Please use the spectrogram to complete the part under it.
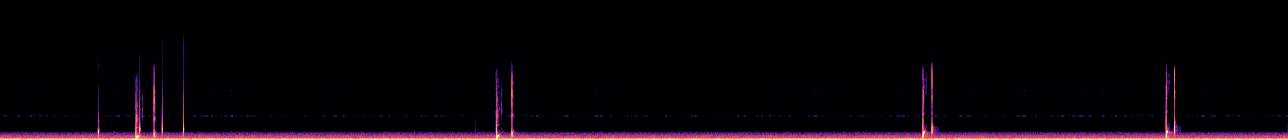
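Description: Short electronic chat blips pop up now and then.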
